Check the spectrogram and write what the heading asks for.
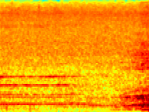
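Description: Church hymn music between phrases: a held note dies away over about the first second, leaving a lull. The congregation's singing starts again just before the end.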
